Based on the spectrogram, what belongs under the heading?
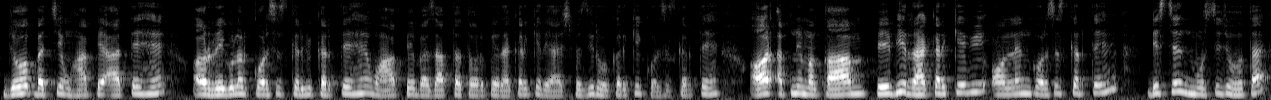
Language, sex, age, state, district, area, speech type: Urdu, male, 30-45, Bihar, Darbhanga, rural, spontaneous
